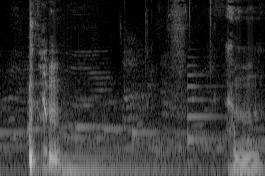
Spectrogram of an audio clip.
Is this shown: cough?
yes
